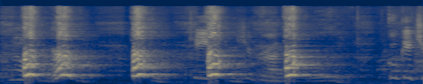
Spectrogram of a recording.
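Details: Deaf Great Dane complaining while stuck on a golf cart: paired and single groaning yowls, each sharply rising then sagging in pitch, five calls over four seconds with short pauses.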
